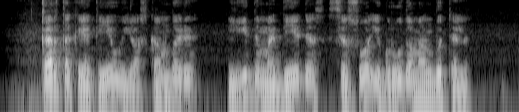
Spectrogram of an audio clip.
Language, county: Lithuanian, Kaunas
